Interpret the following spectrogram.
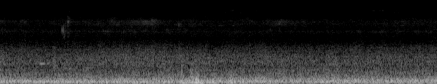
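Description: Steady low outdoor rumble with no distinct events: the background noise of the street below, heard from high up on a building.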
